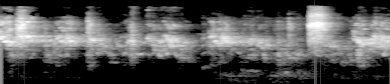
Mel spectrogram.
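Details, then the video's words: Budgerigars kept as pets chirping, a run of raspy chattering notes broken by one sharp, very high squeak. "#chirpingbirds #budgie"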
